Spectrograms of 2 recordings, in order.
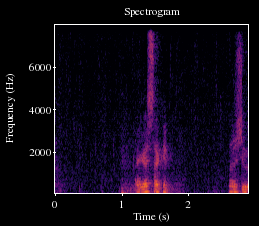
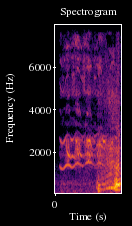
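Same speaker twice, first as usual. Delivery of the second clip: distorted laugh; 6 dB louder than usual. Real, not acted. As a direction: laugh garbled into a robotic squeal. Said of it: "I sound like a robot!".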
